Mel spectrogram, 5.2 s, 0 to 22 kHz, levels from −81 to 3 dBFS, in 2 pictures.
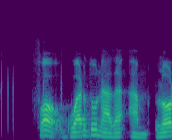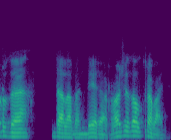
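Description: From 0.02 to 1.53 s a train of clicks ticks over the speech at about 3.3 per second, irregularly spaced, roughly seven in all and peaking about 10 dB above the signal. Likely external interference or a faulty connection or power supply. The waveform shows thin, near-identical spikes, and the spectrogram shows matching full-height vertical lines.

From 3.36 to 5.13 s an AMR rate drop makes the AMR-WB speech rougher and more synthetic, consistent with a fall from about 23.85 to 6.6 kbit/s. The band stays the same with no gap, but the spectrogram's harmonics smear into noisier texture.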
